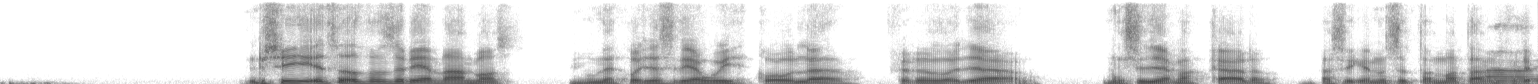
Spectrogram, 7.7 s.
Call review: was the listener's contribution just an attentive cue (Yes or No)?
No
